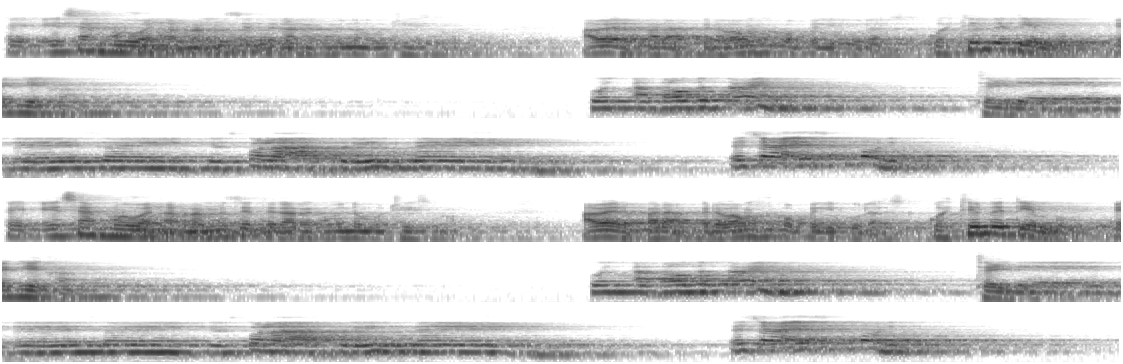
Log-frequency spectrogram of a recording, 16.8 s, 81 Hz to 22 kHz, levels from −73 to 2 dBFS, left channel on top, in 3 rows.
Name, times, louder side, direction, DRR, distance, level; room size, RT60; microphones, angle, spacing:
voice 1, 0.0-2.3 2.9-6.0 10.5-10.7, right 2 dB, 50° right, 6 dB, 0.6 m, -24 dB
voice 2, 0.5-1.4 8.5-9.6 10.6-13.9 14.8-15.7, equal, 10° left, 0 dB, 0.9 m, -24 dB
8.0 x 6.4 x 8.2 m, 2.3 s
head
